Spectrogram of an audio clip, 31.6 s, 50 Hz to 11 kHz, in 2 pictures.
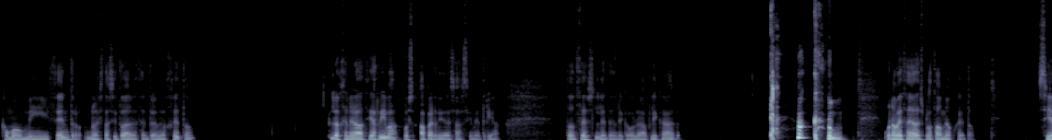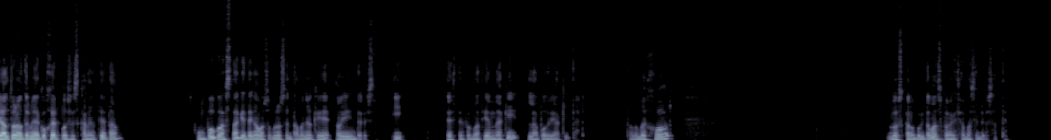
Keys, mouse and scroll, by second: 2.5 click, 4.1-6.4 middle drag, 6.4 Tab, 6.8 Tab, 10.9-13.0 drag, 14.1 KP_1, 16.0 s, 18.8 middle click, 19.3 Tab, 19.9 Tab, 20.5-20.9 scroll up 1, 20.9 right click, 21.3 alt+shift+right click, 22.9 x, 23.6 right click, 24.0 alt+shift+right click, 24.9 alt+shift+right click, 26.1 alt+s, 28.1 Tab, 28.4-29.0 middle drag, 29.0-29.9 scroll down 3, 29.9-31.5 middle drag.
